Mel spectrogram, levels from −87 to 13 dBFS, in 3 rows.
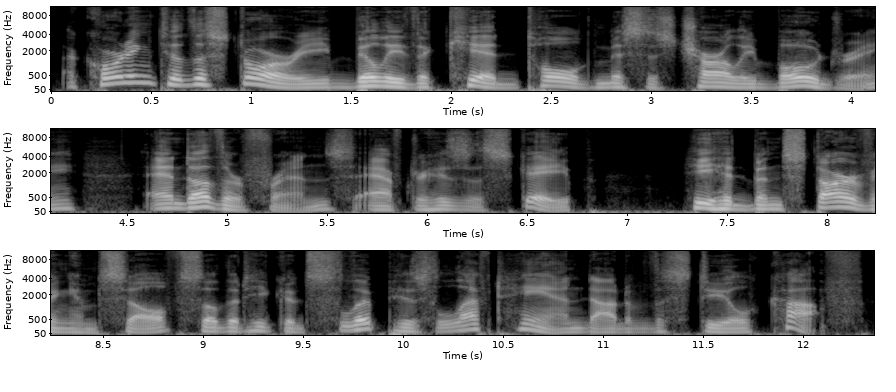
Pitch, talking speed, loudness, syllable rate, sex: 115 Hz, 170 wpm, -21 LUFS, 4.1 syllables/s, male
